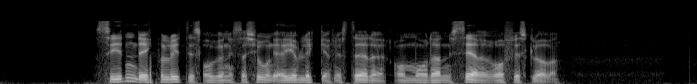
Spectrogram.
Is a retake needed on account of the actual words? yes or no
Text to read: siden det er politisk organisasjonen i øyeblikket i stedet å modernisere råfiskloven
no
